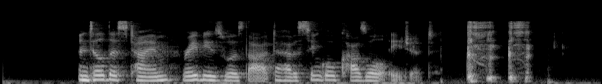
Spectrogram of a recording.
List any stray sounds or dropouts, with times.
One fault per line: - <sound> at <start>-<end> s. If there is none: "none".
- cough at 4.7-5.3 s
